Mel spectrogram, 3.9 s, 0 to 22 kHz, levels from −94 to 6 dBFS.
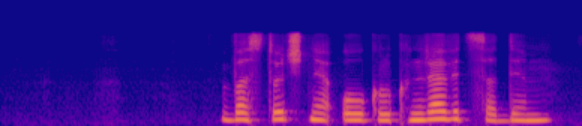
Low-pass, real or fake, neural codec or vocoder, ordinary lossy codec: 7.2 kHz; fake; codec, 16 kHz, 0.3 kbps, FocalCodec; none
